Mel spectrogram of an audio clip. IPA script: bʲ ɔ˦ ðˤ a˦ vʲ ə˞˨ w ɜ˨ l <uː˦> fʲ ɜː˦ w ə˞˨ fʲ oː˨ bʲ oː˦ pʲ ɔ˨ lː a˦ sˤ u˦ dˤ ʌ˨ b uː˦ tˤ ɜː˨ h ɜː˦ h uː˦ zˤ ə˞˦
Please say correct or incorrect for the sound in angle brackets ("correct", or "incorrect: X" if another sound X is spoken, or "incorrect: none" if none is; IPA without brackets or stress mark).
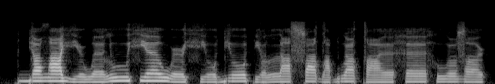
correct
